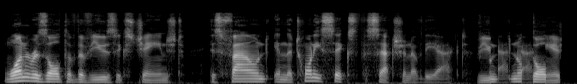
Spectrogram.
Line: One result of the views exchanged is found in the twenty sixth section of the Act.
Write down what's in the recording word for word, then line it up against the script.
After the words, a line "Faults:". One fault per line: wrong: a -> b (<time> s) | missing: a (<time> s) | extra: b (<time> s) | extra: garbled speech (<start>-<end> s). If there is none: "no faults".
One result of the views exchanged is found in the twenty sixth section of the Act. [garbled]
Faults:
extra: garbled speech (4.8-5.6 s)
